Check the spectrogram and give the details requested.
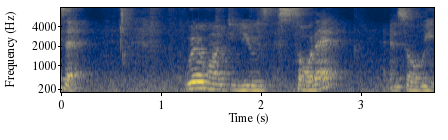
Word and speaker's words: それ: And then it, I know it says sore, but we say それ.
